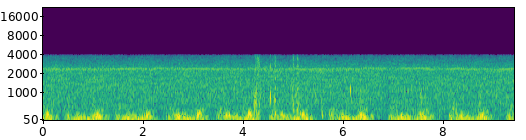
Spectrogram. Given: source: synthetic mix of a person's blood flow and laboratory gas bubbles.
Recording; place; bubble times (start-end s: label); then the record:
Doppler ultrasound of blood flow; precordium
4.18-4.38 s: bubbles
4.45-4.74 s: bubbles
4.96-5.14 s: bubbles
5.43-5.49 s: bubbles
5.55-5.62 s: bubbles
6.12-6.18 s: bubbles
From the record:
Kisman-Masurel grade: 222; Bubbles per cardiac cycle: several, 3 to 8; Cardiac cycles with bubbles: 10 to 50%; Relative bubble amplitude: moderate (0.250 to 0.450); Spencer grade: 2 (many but less than half of the cardiac periods contain bubble signals, singularly or in groups); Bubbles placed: only in the low amplitude regions of the cardiac cycle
